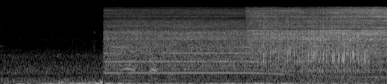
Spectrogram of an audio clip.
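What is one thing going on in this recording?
An angle grinder whirs loudly and grinds against metal.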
